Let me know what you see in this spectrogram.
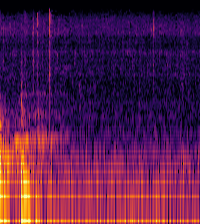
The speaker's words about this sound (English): Right, so that's been cooking for a while. You can hear that kind of spitting, and that's the cheese.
